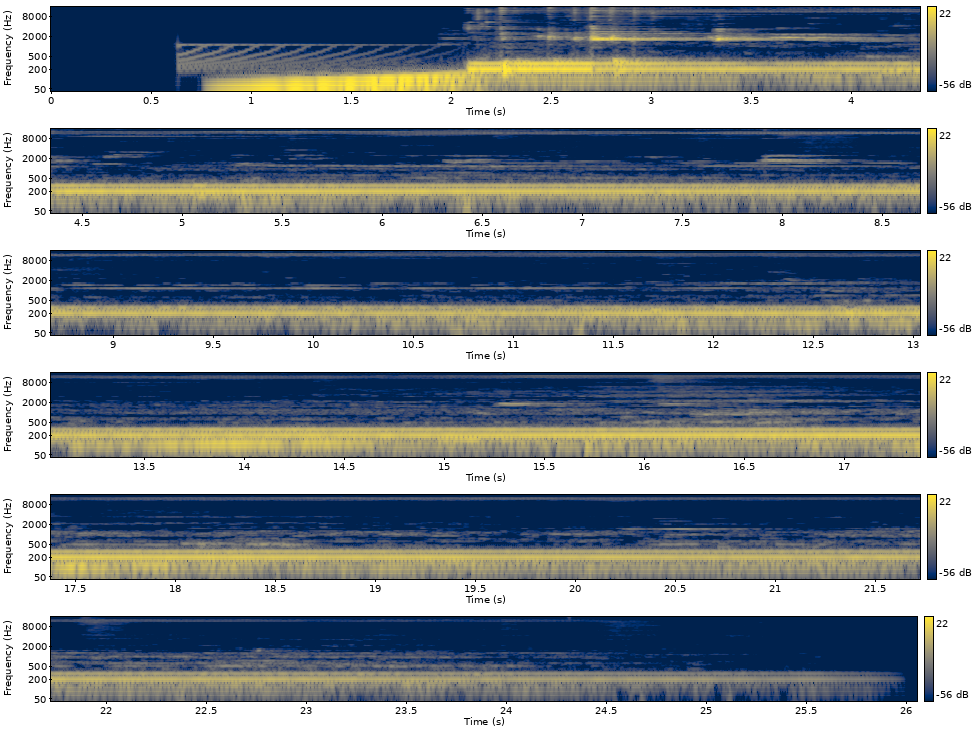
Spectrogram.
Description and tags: SFX MAGIC APPORTATION
for a magic effect
APPORTATION, SFX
